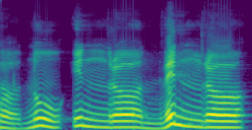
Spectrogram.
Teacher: उकार के बाद जब संयोग होता है तब द्व्रन्नः यानी उस उकार का वकार हो गया। तो इसमें जो जिन उदाहरणों में इकार का यकार और उकार का वकार होकर स्वरित स्वर होता है, तब उसको क्षिप्र स्वर कहते हैं।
